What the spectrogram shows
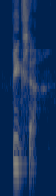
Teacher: la I es alta. Entonces, altas pueden ser la I y la U, pero me dice anterior, entonces solamente es la I. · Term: alta y anterior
